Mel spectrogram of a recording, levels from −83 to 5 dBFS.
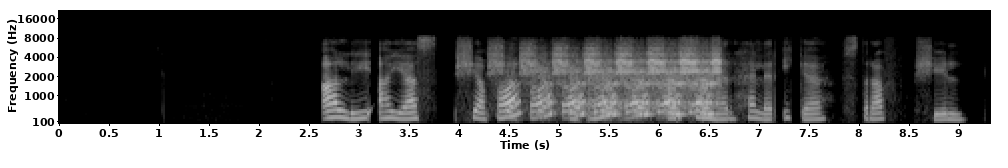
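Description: From 4.23 to 6.84 s, feedback echo between two devices: sound returns roughly every third of a second, thinner and more ringing each pass. Unlike a single room or line echo, the repeats build up, peaking about 6 dB above the speech, because the loop crosses devices that no single echo canceller covers.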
